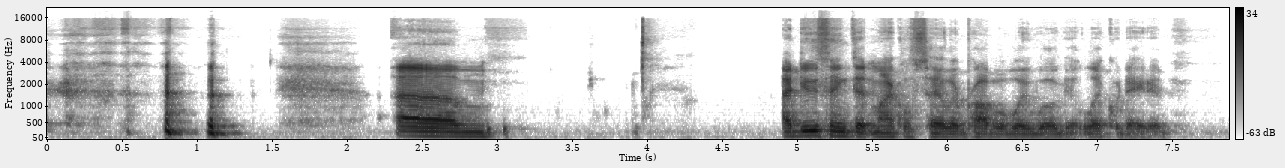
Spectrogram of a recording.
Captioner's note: laughter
